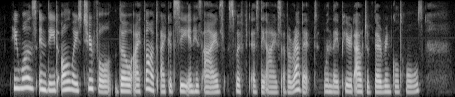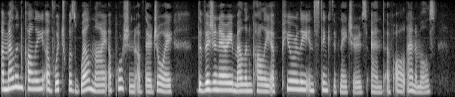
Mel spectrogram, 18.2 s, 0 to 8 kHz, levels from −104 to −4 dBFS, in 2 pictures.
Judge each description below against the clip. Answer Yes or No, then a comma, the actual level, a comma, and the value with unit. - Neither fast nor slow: Yes, average, 170 wpm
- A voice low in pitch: No, high, 195 Hz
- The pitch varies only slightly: No, average, 5.0 semitones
